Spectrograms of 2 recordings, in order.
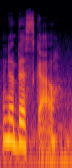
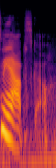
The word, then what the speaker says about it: Neabsco: I kind of want to call it Nabisco, but I think it's Neabsco.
